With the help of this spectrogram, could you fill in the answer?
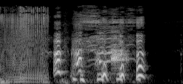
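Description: A loud, sputtering fart sound effect played from a soundboard button plays alone, starting with a broad noisy blast and breaking into a quick series of wet, bubbly pulses before cutting off.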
